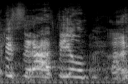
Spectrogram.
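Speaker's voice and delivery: high, loud hammed-up fright; laughing mock panic; mock panicked shout. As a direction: imitate a spooked friend yelling. Acts out the spooked friend's panic.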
